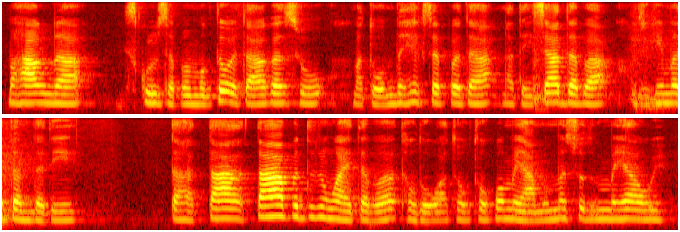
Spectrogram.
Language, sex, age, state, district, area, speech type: Manipuri, female, 45-60, Manipur, Imphal West, urban, spontaneous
